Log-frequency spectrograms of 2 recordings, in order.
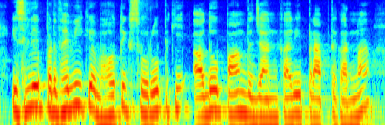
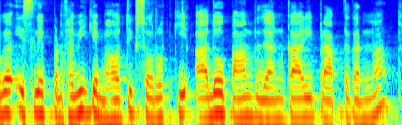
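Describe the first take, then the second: The two takes are said the same way.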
